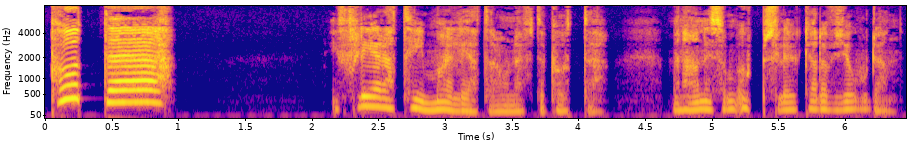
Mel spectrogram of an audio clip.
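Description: A man reading a novel aloud as an audiobook narrator, in a steady, measured way. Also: a little high, creaky, slightly rough, no room sound, clean studio sound.

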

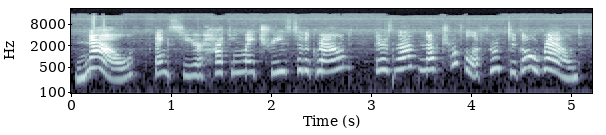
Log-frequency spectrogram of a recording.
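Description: A woman voicing an indignant, querulous old creature who speaks for the trees in a storybook, croaky and scolding in rhyme. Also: very high-pitched, expressive, normal speed, fairly bright tone, voice pushed up, rough recording. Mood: indignant, pleading. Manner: scolding, pleading, theatrical rhyming delivery.

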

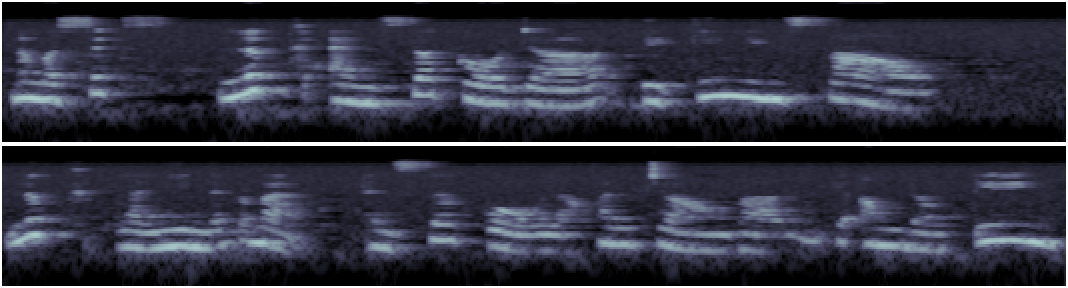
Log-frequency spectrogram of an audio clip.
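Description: Slow-spoken Vietnamese woman teaching English. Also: mid-range voice, animated, a little mellow, dull audio. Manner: switches between English and Vietnamese, slow drilled sounds. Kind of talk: online English lesson for children.

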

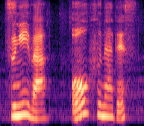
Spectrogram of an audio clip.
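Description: A woman's voice: a little high, takes it slowly, bright, forceful tone. A woman reading a scripted automated train announcement in a formal, polite manner.

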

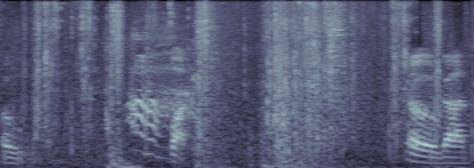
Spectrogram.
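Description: A woman streamer giving live gameplay commentary, swearing constantly, laughing and yelling at the game. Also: a bass voice, drawn-out words. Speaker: gaming streamer. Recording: steady background noise.

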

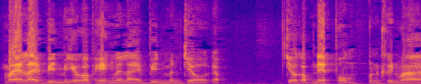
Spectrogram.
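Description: A man's voice: medium pitch, fairly even intonation, racing, fairly bright tone. A young man chatting on a livestream about his brand, rambling with restarts and answering viewers' comments. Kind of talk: casual livestream chat.

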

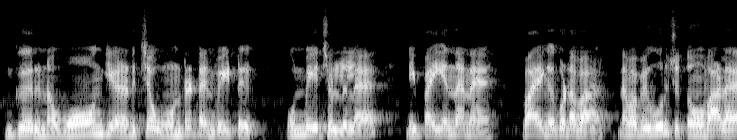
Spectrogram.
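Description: A man's voice: mid-range voice, fairly even intonation, normal speed, muffled recording. A man with a Tirunelveli Tamil accent taunting someone in a village comedy sketch. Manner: taunting, bullying.

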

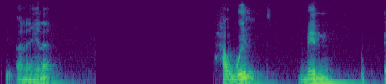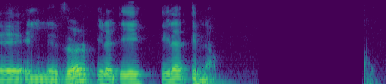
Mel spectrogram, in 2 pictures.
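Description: معلم مصري بصوت منخفض دافئ. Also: male voice, lowish voice, husky, muffled recording. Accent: Egyptian Arabic. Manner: asks the class questions and answers them himself; stresses English words slowly and loudly. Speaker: English teacher. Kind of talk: classroom lesson explaining grammar and pronunciation. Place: studio.

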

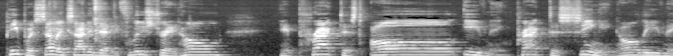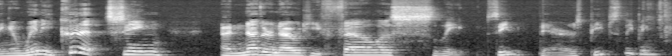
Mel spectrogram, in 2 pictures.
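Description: Bedtime story reading, parent, picture book, slow, expressive, lively pitch.

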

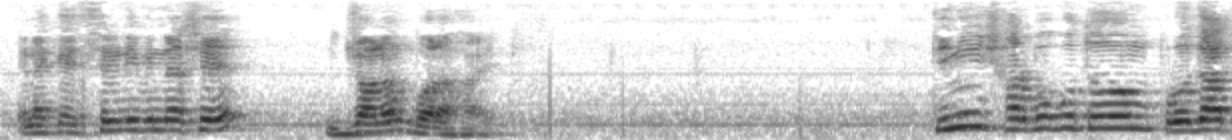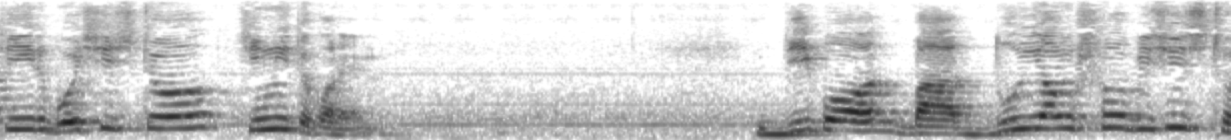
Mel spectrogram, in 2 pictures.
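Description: High-voiced male science teacher. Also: a little hiss or hum, rough recording. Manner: repeats key terms, asks and answers his own questions. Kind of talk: online class lecture.

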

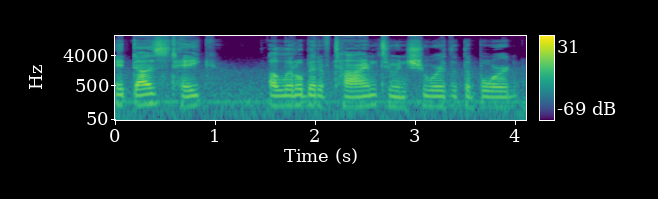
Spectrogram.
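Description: Male tutorial narrator, middle pitch, plain step-by-step delivery, faint noise under the voice. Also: unhurried. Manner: steady, step-by-step explaining. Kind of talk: instructional voice-over.

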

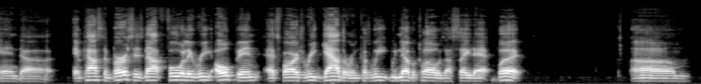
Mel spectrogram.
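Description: A man's voice: medium pitch, fairly even intonation, measured pace, a little mellow. Pastor guy hosting a livestream, easygoing chat with viewers, says stuff twice, mid voice. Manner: chatty, repeats phrases, greets viewers by name. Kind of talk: casual livestream chat reading viewer comments.

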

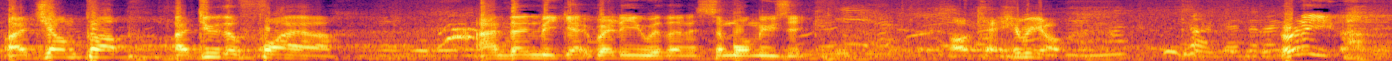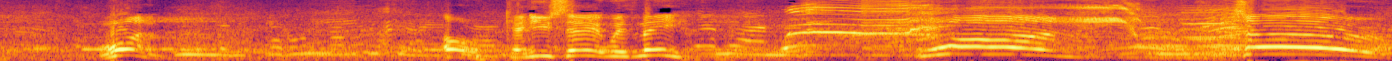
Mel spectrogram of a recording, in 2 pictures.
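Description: A man's voice: fairly high pitch, expressive, normal speed, pauses often, background noise. A man performing a comic children's street show with a broad singsong delivery, clownishly repeating short phrases, amplified outdoors. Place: outdoor festival stage in a plaza. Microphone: amplified microphone, filmed from the audience. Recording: outdoor PA with music and loud crowd.

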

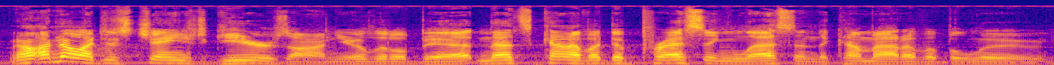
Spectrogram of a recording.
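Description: With a mid-range voice, lively intonation, sharp tone and normal speed, a priest in his thirties gives a conversational sermon, asking the congregation questions. He stands at the pulpit of a large indoor church; a pulpit mic and far camera pick up long reverb and a faint mains hum.

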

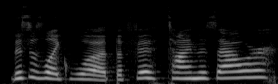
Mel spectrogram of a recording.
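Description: In an intimate audio roleplay aimed at the listener, a woman with a high, darkish voice plays a young female student who acts as a teasing yet encouraging study partner. Her mood is teasing and exasperated, and she talks in a playful, conversational, affectionate way.

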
